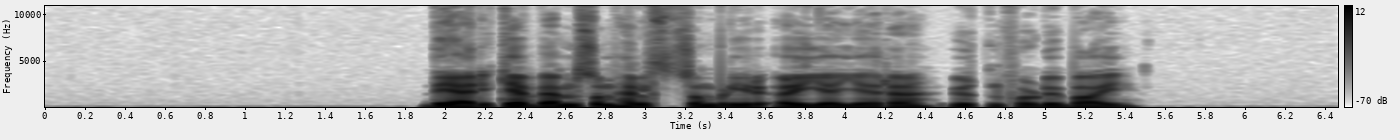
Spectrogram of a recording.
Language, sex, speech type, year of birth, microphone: Norwegian, male, read, 1979, Sennheiser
